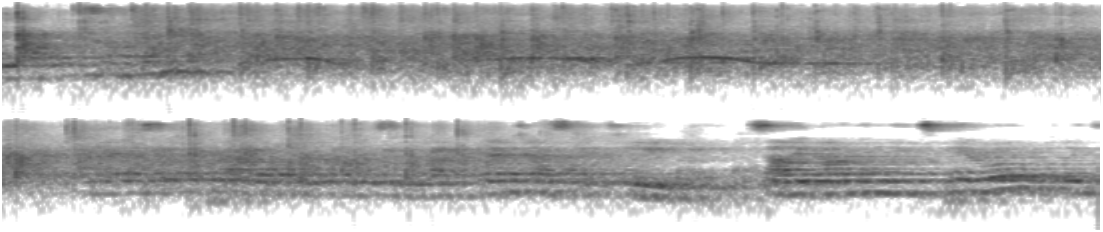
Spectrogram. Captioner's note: sound covered by applause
